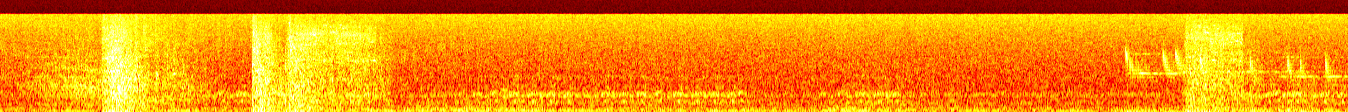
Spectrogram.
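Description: Cars bump into each other with dull thuds.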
